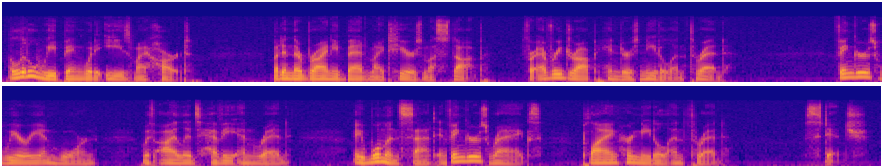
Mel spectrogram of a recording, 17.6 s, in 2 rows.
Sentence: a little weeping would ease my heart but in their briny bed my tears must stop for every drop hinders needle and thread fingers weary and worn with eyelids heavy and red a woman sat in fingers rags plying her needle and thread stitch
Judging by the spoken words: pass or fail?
pass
